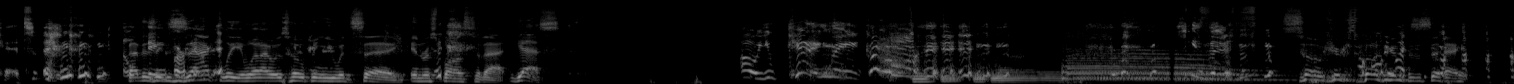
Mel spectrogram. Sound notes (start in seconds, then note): 9.1 rolled a nat 1 failure noise; 14.6 laughing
